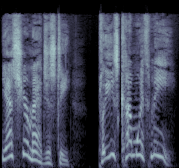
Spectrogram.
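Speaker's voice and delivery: high, obliging little rabbit voice; a clever rabbit leading on; eager rabbit. A narrator's reading. Rabbit leading the lion, high and eager. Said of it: "replied the rabbit".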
